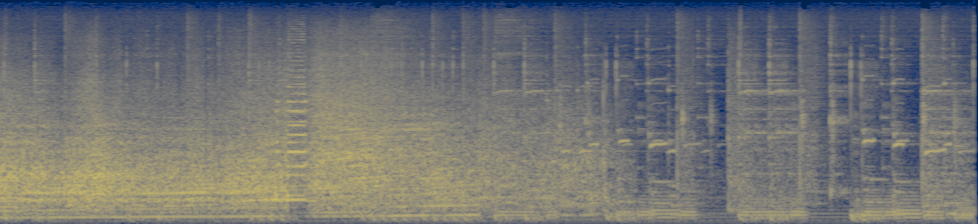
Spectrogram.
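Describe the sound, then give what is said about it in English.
A car drives along with steady road and wind rush, while other vehicle horns toot in short, sustained blasts over the traffic noise; no one speaks. “But when I'm all by myself with the top down, it's relaxing.”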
